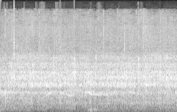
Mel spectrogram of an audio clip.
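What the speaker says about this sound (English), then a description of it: "let's clap for you, because you deserve some accolade" An audience at a panel session claps for the teachers in the room, loud close applause filling the whole short stretch with a steady, even texture.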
